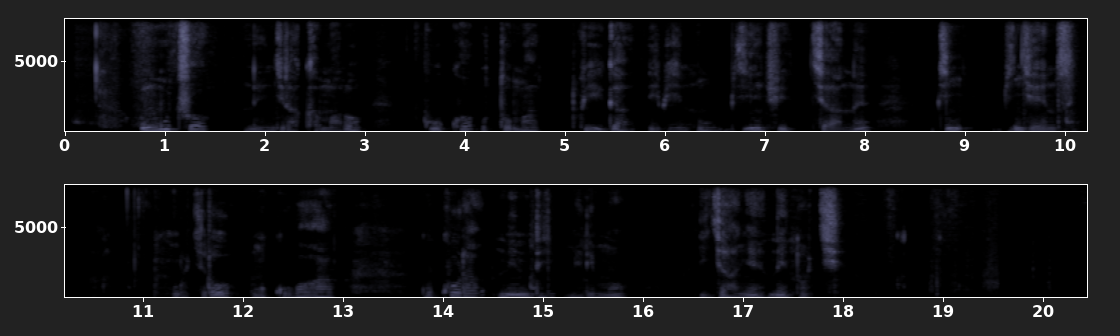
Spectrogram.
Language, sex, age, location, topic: Kinyarwanda, male, 25-35, Musanze, government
